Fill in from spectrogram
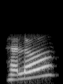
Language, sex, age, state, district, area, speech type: Bengali, female, 18-30, West Bengal, Cooch Behar, urban, conversation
